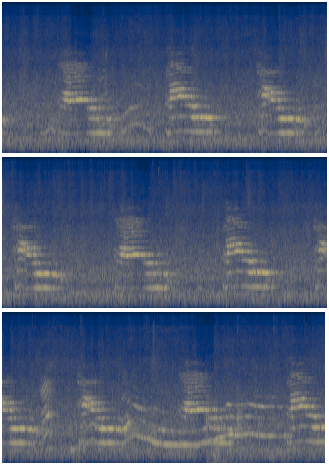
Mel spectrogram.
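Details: Domestic cat meowing repeatedly, ten or so harmonic meows spaced about two seconds apart, with one longer, sliding, whining call near the end and low voices in the background.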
